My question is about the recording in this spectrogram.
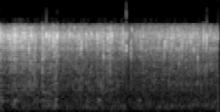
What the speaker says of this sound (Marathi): जिरे मोहरी छान तडतडली कांदा घालून घ्यायचा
